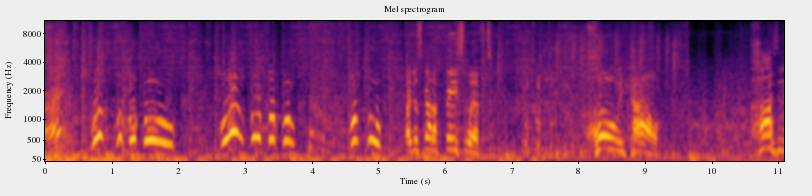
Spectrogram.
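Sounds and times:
steady low rumble: 0.0s - 8.1s
man laughing: 0.7s - 2.0s, 2.6s - 5.2s, 7.0s - 8.3s.

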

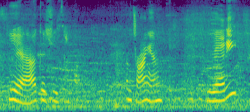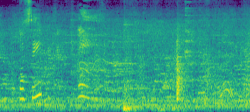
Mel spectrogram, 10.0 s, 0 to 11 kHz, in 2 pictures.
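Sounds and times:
faint voices: 0.6s - 10.0s
dishes clinking: 8.5s - 9.2s.

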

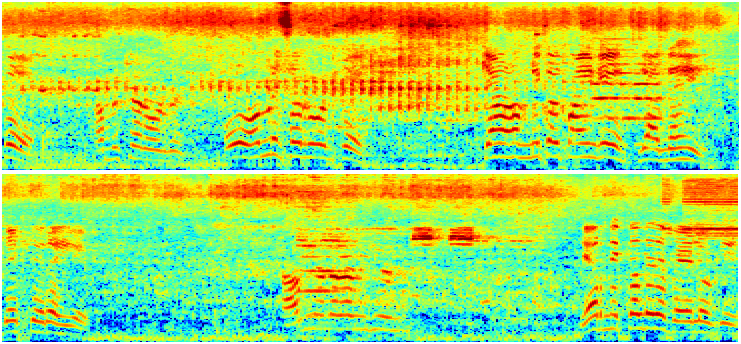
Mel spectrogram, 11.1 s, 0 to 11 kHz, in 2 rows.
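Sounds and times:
motorcycle engine rumble: 0.0s - 4.5s.

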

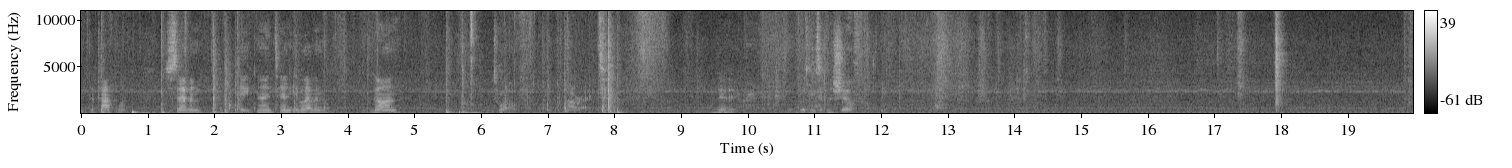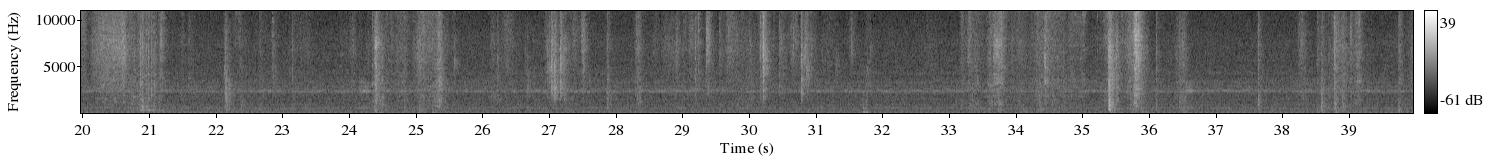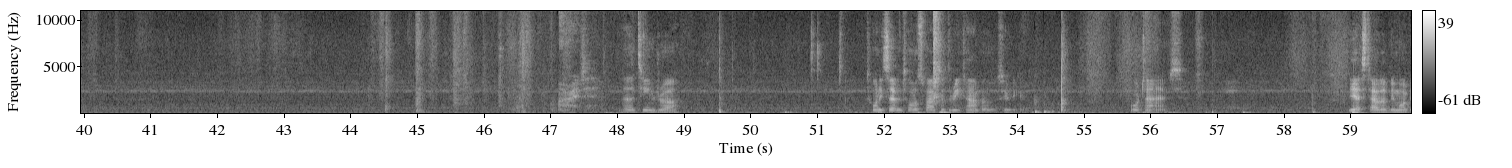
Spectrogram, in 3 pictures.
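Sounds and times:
low electrical hum: 0.0s - 59.9s
knocks and clunks of handling: 54.2s - 54.9s.

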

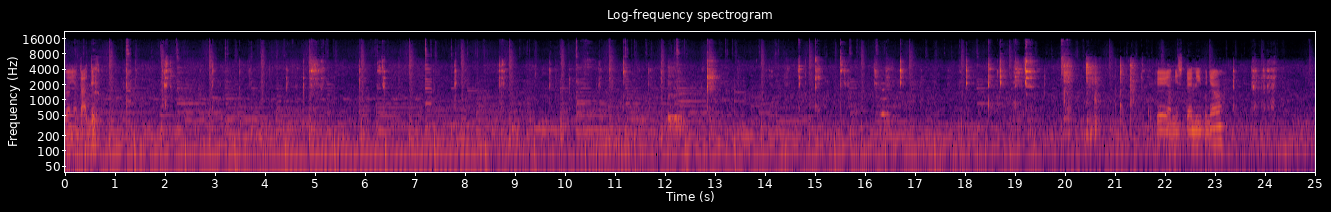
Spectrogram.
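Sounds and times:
background music: 0.0s - 25.0s.

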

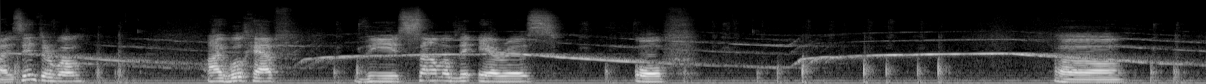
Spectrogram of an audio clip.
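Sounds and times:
siren wailing: 0.0s - 12.0s.

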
